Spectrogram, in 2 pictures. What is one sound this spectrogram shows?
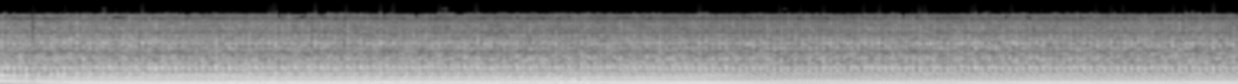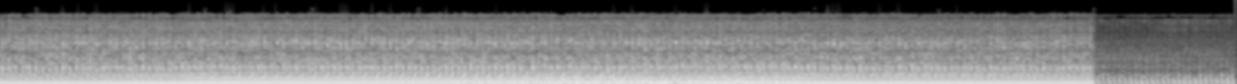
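A car engine idles with a deep, steady rumble close by.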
